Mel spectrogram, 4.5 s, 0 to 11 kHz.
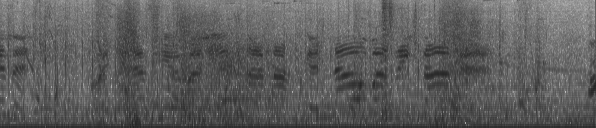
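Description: Repeated M1 Garand rifle shots in the Medal of Honor: Vanguard video game, with sharp reports and battle noise continuing throughout the scene.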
